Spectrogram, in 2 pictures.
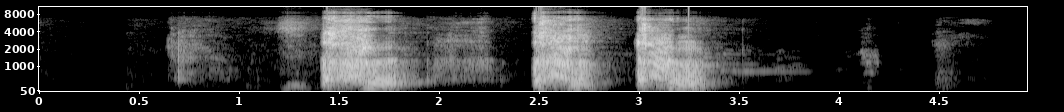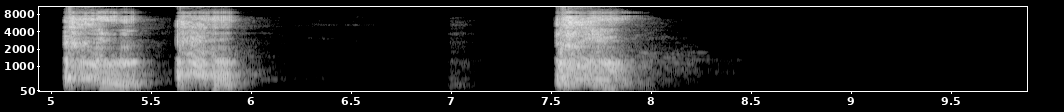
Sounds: Cough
